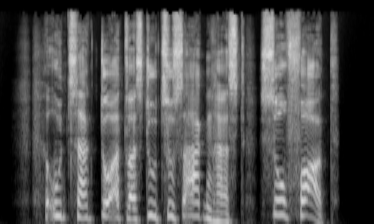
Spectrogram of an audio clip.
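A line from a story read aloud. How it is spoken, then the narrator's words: Shouting at someone. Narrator (German): schrie Crescentia Rausch sie an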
